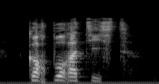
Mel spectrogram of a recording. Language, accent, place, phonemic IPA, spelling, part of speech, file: French, France, Lyon, /kɔʁ.pɔ.ʁa.tist/, corporatiste, adjective, LL-Q150 (fra)-corporatiste.wav
- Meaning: corporatist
